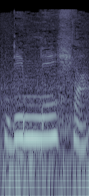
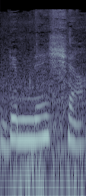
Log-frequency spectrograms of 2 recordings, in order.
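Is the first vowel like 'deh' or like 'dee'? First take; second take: dee; dee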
